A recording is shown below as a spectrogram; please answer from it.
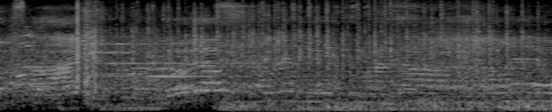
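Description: Indistinct voices over background music, with no clear single event.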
